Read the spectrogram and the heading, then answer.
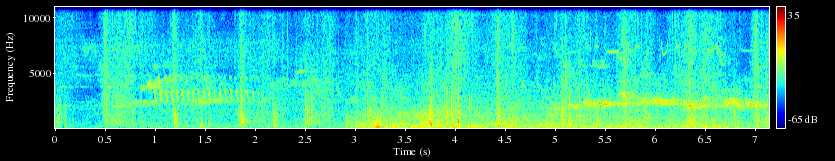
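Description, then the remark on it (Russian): Birds sing in short trilling bursts outdoors on a sunny day amid a steady insect-like buzz, with soft knocks and a low rumble joining partway through. No one speaks. “Солнышко светит, птички поют.”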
